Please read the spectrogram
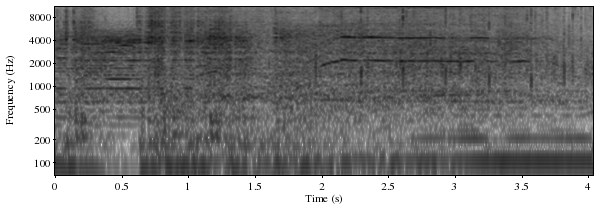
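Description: Heavy metal band playing live through a festival PA, loud, with a low bass note held and ringing out from about a second in, while the festival crowd cheers.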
